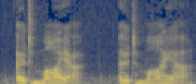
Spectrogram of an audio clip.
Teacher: we haven't got a strong vowel sound in that first syllable because the second syllable is stressed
